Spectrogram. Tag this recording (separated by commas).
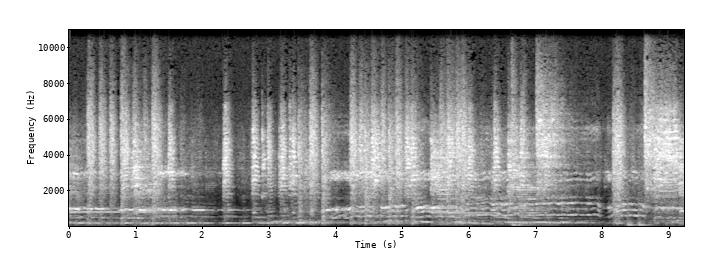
Music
